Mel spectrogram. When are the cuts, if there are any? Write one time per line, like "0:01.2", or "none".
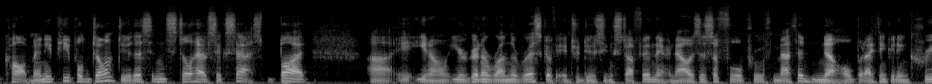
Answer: none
